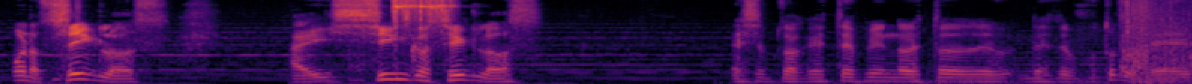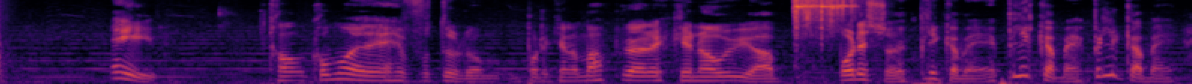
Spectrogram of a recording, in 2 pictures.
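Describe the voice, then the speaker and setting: A man's voice: mid-range voice, expressive, moderate pace. A man from gives playful, rambling let's play commentary full of jokey asides. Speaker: gaming YouTuber. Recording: music playing under voice.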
